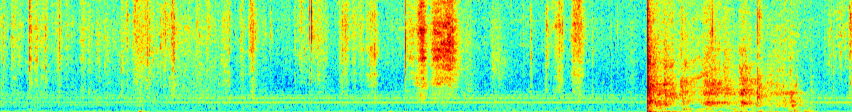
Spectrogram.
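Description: Faint room tone with a steady high hum, then, about six and a half seconds in, a brief rustle of a ribbon and scissors being handled near the microphone.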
